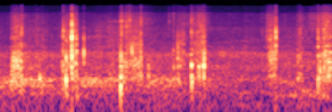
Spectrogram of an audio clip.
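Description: Hands mixing a dry spod mix of Vitadin and brown crumb inside a paper sack: irregular rustling and crunching, with sharper crackles about a second in and near the end.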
